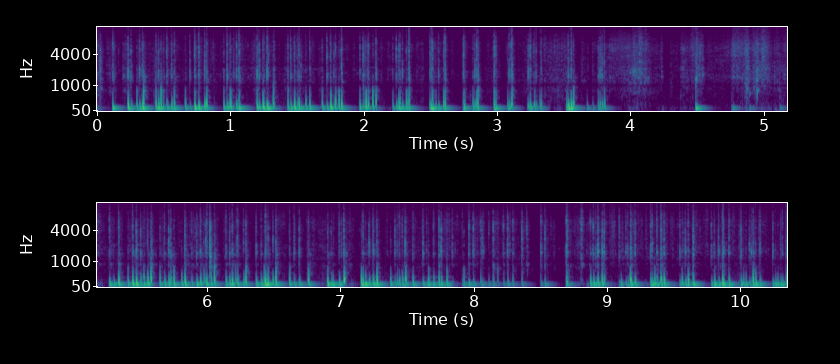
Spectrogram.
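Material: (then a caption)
Cardboard. Fingertips rapidly tap and scratch a brown corrugated cardboard packaging insert with folded compartments, held close. The dry, dull thuds come about four per second in an uneven rhythm, with a low body and short, quickly fading decay. A brief stretch of softer scratching near the middle breaks the steady tapping.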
